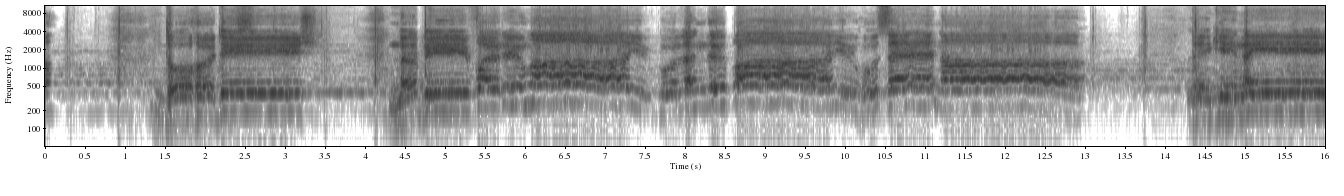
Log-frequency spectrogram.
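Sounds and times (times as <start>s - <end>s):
group of men chanting: 1.0s - 13.1s, 14.1s - 16.0s.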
